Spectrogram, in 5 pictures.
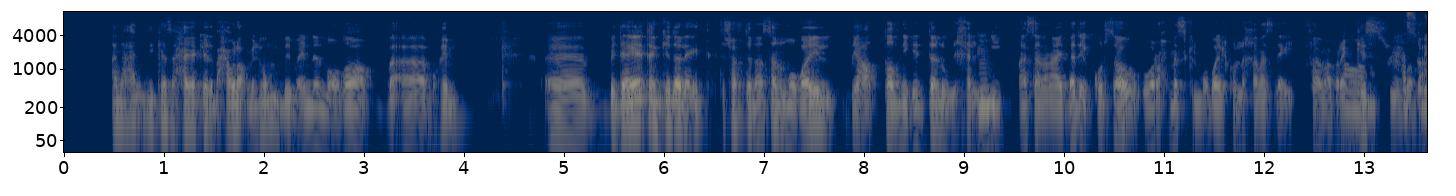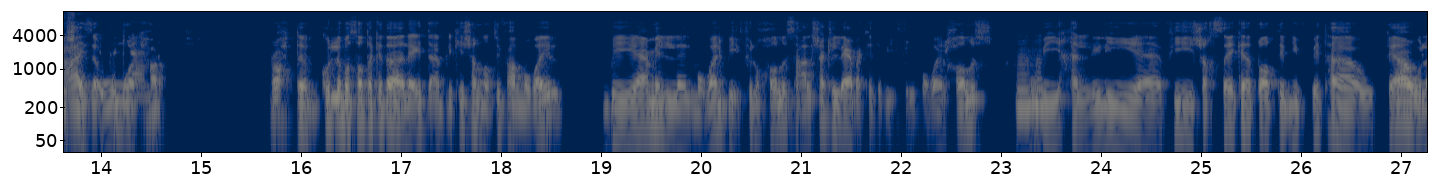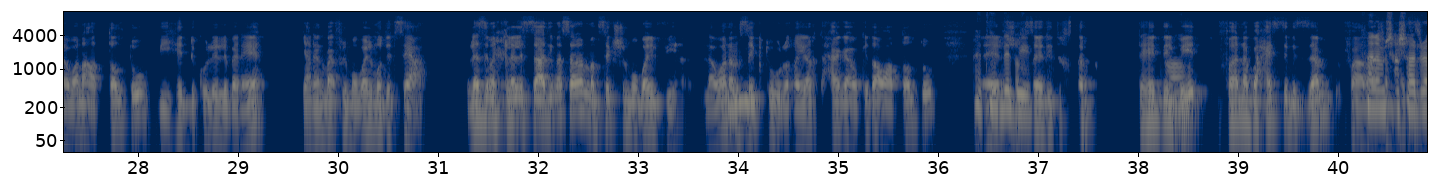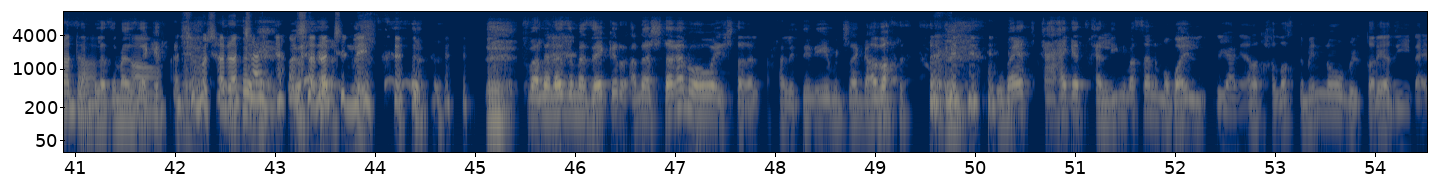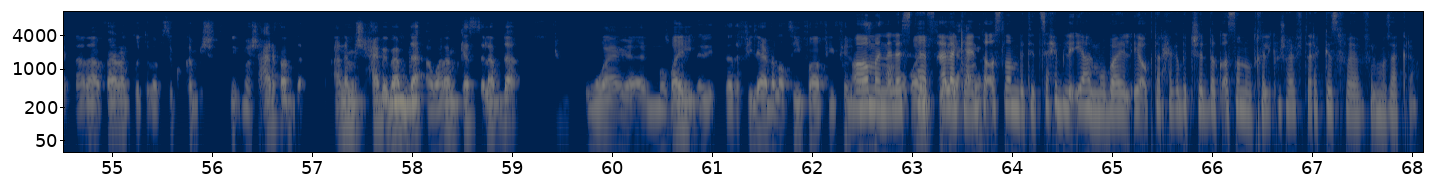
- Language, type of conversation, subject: Arabic, podcast, إزاي تتخلّص من عادة التسويف وإنت بتذاكر؟
- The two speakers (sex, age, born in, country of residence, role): female, 30-34, United States, Egypt, host; male, 30-34, Egypt, Germany, guest
- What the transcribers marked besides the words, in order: in English: "الcourse"; in English: "application"; laughing while speaking: "عشان ما أشرَّدش ع ما أشرَّدش الناس"; laugh; laughing while speaking: "بعض"; laugh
